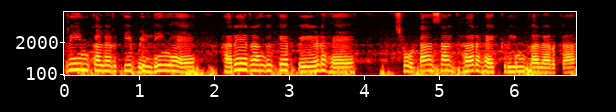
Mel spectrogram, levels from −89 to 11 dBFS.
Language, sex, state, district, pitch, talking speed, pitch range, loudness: Hindi, female, Maharashtra, Mumbai Suburban, 210 Hz, 150 wpm, 180-230 Hz, -15 LUFS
